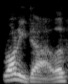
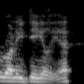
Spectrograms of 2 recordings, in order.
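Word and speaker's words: Ronny Deila: than that so we've got ronnie darla who i'm probably pronouncing wrong it's not ronnie dalia as i keep seeing let's not be having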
